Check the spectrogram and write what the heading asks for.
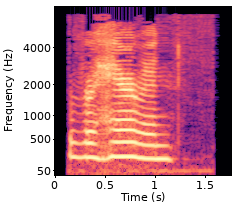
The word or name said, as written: verhaeren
